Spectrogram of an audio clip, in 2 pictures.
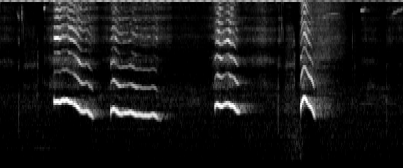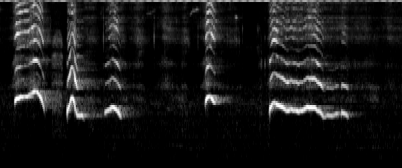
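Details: Dexter, a pet chihuahua, "singing" indoors: a run of high, wavering whine-howls, each about half a second long with a sliding pitch that rises and falls, coming in short bursts separated by brief pauses.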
